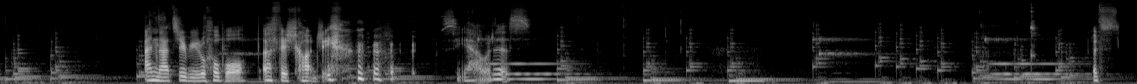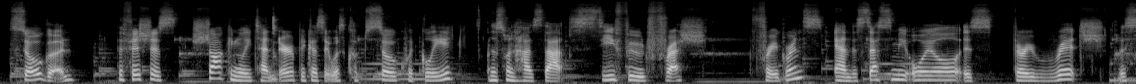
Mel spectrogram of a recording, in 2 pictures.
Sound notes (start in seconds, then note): 3.3 laughs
